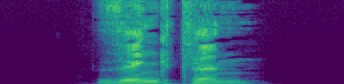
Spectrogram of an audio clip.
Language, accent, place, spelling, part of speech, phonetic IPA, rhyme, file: German, Germany, Berlin, sengten, verb, [ˈzɛŋtn̩], -ɛŋtn̩, De-sengten.ogg
- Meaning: inflection of sengen: 1. first/third-person plural preterite 2. first/third-person plural subjunctive II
